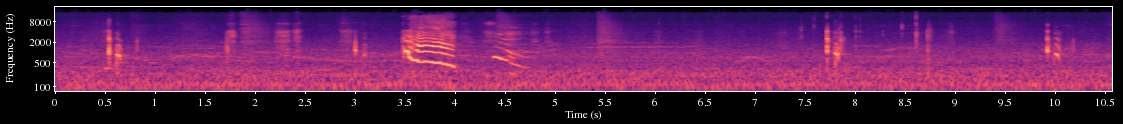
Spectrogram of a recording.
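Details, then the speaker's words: A baby gives several brief, sharp, isolated clicks spaced seconds apart, with one squeaky vocal sound between them, over quiet room noise. The hiccups are still ongoing. Hiccups. "好厉害哦，好会打嗝哦。忍耐一下，忍耐一下，很快就打完了。"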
